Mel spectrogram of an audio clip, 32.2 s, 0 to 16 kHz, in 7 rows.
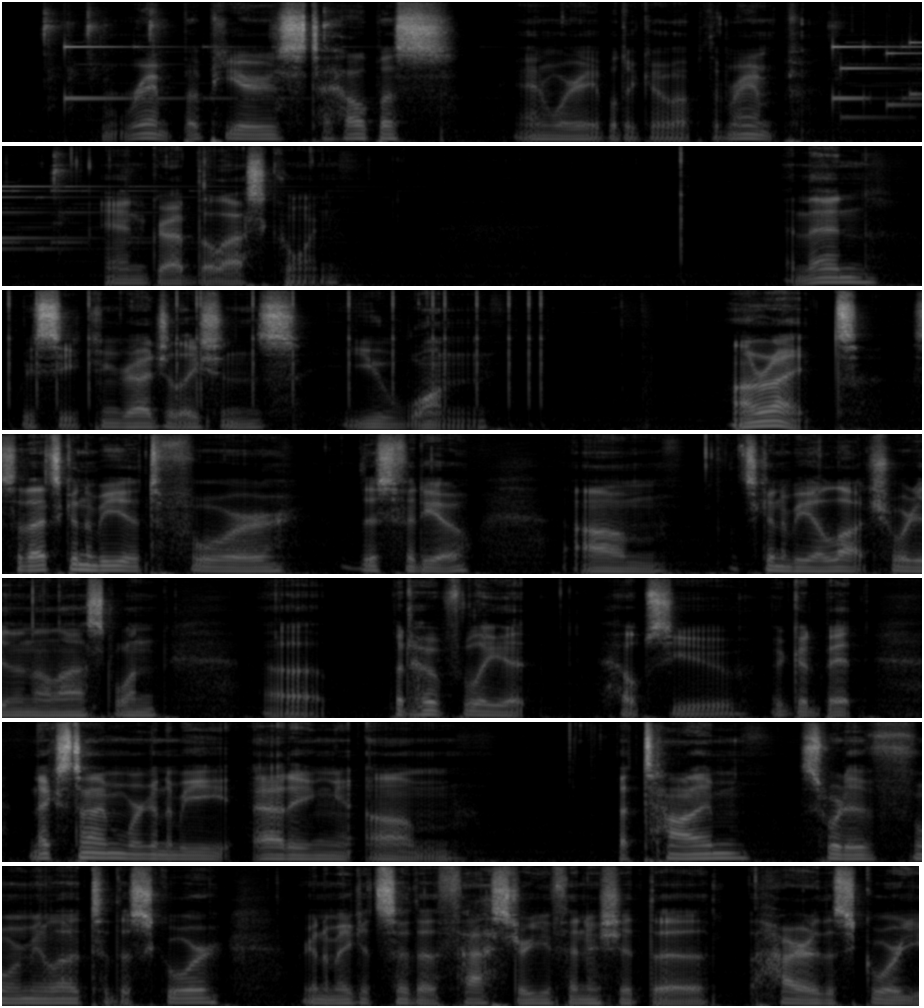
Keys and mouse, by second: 0.0-1.6 typing, 4.8 a.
